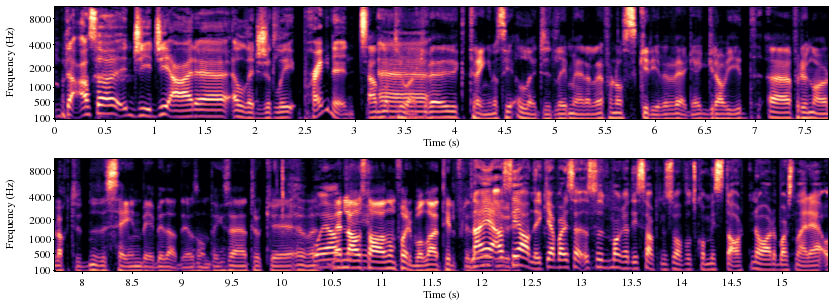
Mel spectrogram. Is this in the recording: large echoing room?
no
